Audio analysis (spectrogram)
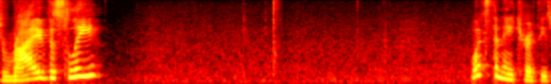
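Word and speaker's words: Wriothesley: Okay, I hadn't realized the pronunciation was Writhsley.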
